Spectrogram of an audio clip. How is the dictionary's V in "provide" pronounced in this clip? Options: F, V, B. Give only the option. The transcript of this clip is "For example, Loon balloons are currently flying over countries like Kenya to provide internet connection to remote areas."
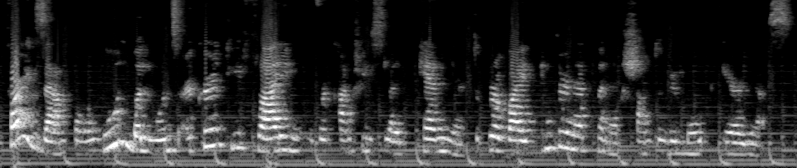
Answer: V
